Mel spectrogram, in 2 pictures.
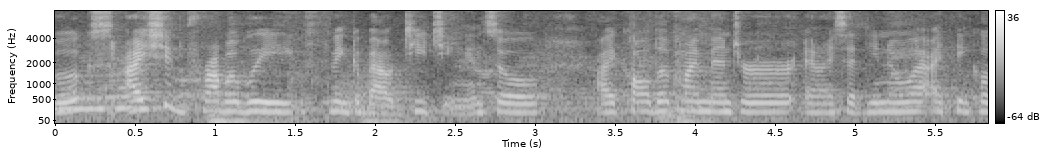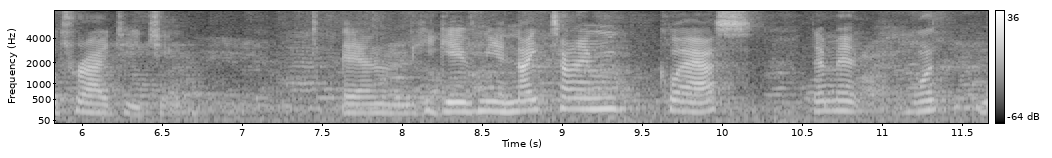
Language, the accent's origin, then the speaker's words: English; Phoenix, Arizona, United States; also born or lived in New Jersey; I grew up in North Phoenix. I went to Paradise Valley High School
